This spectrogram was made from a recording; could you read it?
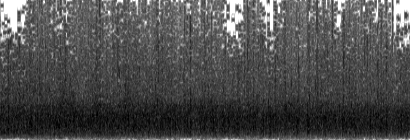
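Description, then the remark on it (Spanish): Steady audience applause fills the whole stretch, a dense, even patter of many hands clapping at a constant loud level with no voices rising above it. “Te voy a coartar yo a ti el aplauso, hombre, con lo bien que me viene.”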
